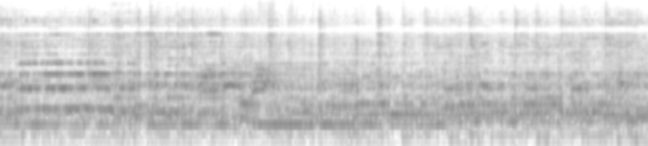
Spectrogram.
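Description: Country-style music with plucked guitar, playing steadily without a break.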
